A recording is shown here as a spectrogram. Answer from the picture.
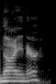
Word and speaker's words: niner: If you notice the pronunciations, 0 isn't necessarily 0. It's they say it faster. It's like 8. 8 isn't 8. It's actually H, right? 9 being niner. 5, fife. It's how you get all the...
